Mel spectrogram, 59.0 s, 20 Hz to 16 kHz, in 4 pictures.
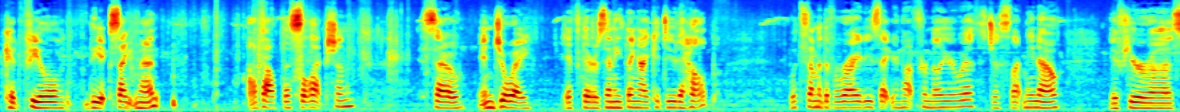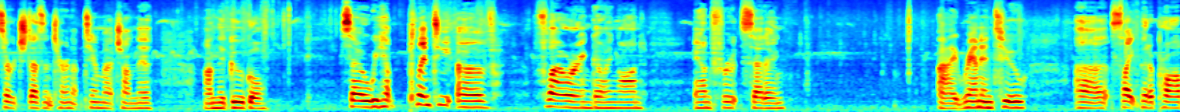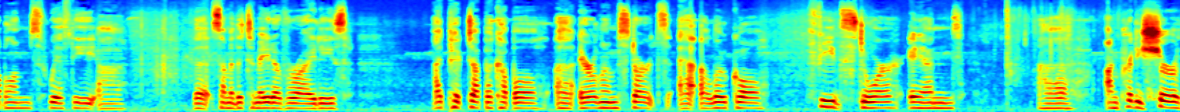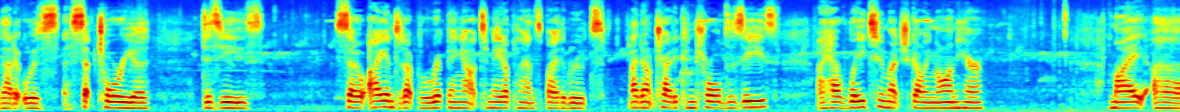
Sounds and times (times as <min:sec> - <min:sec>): Speech: 0:00.0 - 0:02.0, 0:03.1 - 0:04.5, 0:05.2 - 0:09.0, 0:09.9 - 0:13.3, 0:13.9 - 0:16.7, 0:17.3 - 0:18.1, 0:19.0 - 0:22.8, 0:23.4 - 0:24.6, 0:26.5 - 0:27.6, 0:28.2 - 0:31.1, 0:31.9 - 0:33.9, 0:34.9 - 0:41.6, 0:42.5 - 0:46.1, 0:46.8 - 0:47.6, 0:48.5 - 0:56.6, 0:58.1 - 0:59.0.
